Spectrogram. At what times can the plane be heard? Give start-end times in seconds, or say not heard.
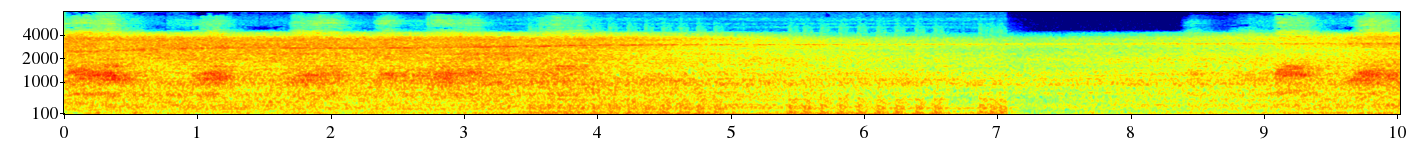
0.0-9.9.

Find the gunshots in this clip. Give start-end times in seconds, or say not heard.
3.2-7.1.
